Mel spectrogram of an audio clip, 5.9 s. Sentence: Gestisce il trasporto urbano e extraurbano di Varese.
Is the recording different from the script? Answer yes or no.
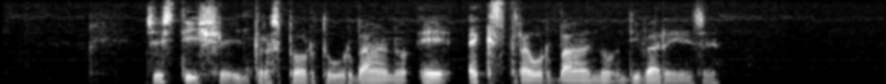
no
